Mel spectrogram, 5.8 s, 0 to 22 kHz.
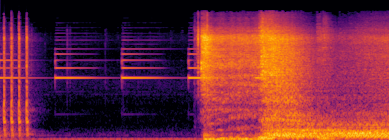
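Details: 2014 Mustang 5.0 Coyote V8 swapped into a 3V S197 Mustang with plug-and-play harness, first start; a few chimes, HVAC motors and throttle body audible, short crank, then fires straight up and settles to a steady, even V8 idle: normal.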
